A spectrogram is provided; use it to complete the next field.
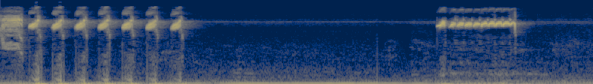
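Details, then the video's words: Loud, harsh calling by a blue-crowned hanging parrot: seven evenly spaced piercing high notes, a pause of over a second, then a rapid buzzing run of fine high ticks. Low hum underneath. "Burung Serindit GACOR Nembak Emosi Mbeset Kasar || Bikin Serindit lain Emosi ikut Bunyi"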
